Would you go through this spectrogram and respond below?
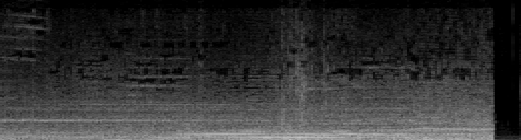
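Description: A subway train rumbles steadily, with faint squealing wheel tones rising midway, before the sound cuts off abruptly near the end.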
